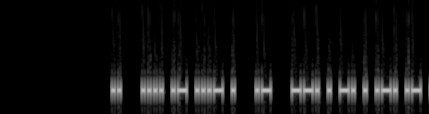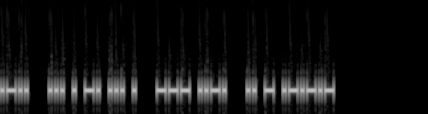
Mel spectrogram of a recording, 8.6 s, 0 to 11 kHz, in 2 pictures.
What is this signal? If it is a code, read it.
Morse code, heard as a keyed tone, about 40 wpm, 700 Hz. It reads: I HAVE A GENERAL SENSE OF IT.
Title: Sentences from Top 1000 Words - Review Part 4 - 40wpm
